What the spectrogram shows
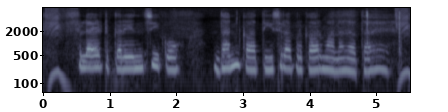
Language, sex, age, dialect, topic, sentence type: Hindi, female, 18-24, Marwari Dhudhari, banking, statement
